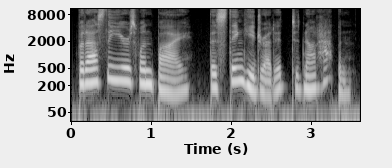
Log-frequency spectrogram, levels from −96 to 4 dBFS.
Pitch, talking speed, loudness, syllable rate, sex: 195 Hz, 215 wpm, -18 LUFS, 4.7 syllables/s, female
